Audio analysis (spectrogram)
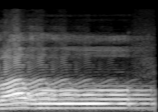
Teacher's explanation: واو ساکن سے پہلے پیش ہے تو یہ واو مدہ ہوگا اور ایک الف مقدار لمبا کریں گے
